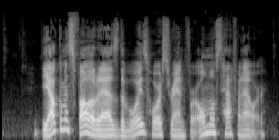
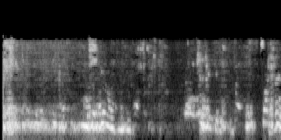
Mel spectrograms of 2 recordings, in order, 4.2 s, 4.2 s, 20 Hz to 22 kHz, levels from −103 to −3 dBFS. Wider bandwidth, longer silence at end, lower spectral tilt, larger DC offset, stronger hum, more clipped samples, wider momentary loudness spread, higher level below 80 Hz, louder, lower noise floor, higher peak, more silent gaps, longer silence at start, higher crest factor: first, 14.5 kHz vs 8.4 kHz; first, 0.25 s vs 0 s; first, -5.5 dB/octave vs -3.5 dB/octave; neither; neither; neither; second, 11 LU vs 14 LU; about the same, -60 dBFS vs -62 dBFS; second, -23 LUFS vs -19 LUFS; first, -57 dBFS vs -47 dBFS; about the same, -2 dBFS vs -2 dBFS; neither; first, 0.5 s vs 0.05 s; first, 22 dB vs 16 dB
